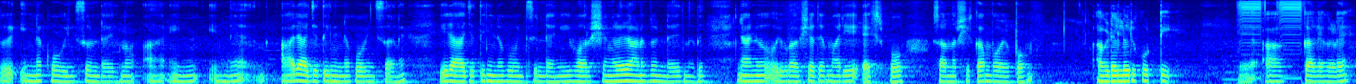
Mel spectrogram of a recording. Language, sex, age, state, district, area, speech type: Malayalam, female, 18-30, Kerala, Malappuram, rural, spontaneous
